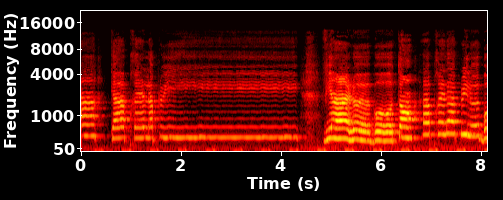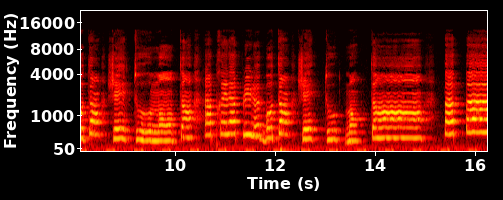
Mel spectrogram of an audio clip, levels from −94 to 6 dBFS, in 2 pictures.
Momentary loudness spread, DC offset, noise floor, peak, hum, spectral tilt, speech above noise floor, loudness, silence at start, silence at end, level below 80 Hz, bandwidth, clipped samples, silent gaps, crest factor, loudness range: 20 LU; under 0.1%; -52 dBFS; -10 dBFS; none; -4.5 dB/octave; 24 dB; -28 LUFS; 0 s; 0 s; -62 dBFS; 13.5 kHz; under 0.1%; none; 18 dB; 11 LU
